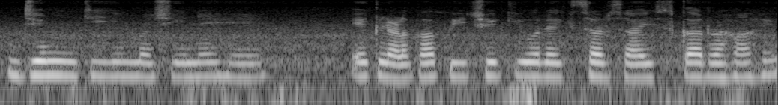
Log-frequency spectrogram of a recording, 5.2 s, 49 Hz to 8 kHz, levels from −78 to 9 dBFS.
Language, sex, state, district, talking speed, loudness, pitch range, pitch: Hindi, female, Bihar, Gopalganj, 150 wpm, -16 LUFS, 190-200 Hz, 195 Hz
